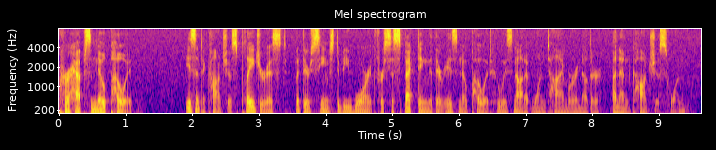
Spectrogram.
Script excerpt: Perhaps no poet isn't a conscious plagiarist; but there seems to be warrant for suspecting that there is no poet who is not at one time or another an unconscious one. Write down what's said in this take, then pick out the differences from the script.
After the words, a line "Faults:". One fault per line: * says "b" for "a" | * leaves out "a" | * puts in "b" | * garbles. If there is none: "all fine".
Perhaps no poet isn't a conscious plagiarist; but there seems to be warrant for suspecting that there is no poet who is not at one time or another an unconscious one.
Faults:
all fine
